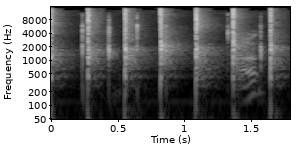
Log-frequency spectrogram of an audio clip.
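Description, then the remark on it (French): Applause at the opening of the F1 show SAV de la F1, in a steady rhythm: about seven sharp, crisp claps at an even pace, with voices murmuring underneath between the beats. “Et déjà applaudissements parce qu'on commence avec seulement deux minutes de retard.”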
